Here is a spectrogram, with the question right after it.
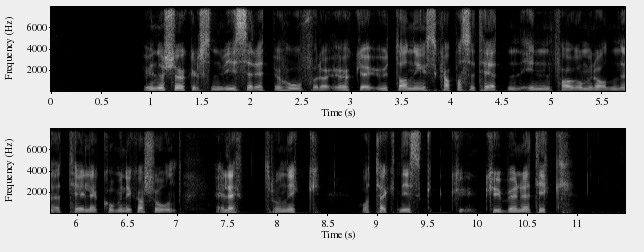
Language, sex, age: Norwegian, male, 44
